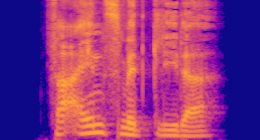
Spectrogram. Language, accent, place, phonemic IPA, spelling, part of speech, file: German, Germany, Berlin, /fɛɐ̯ˈʔaɪ̯nsˌmɪtɡliːdɐ/, Vereinsmitglieder, noun, De-Vereinsmitglieder.ogg
- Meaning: nominative/accusative/genitive plural of Vereinsmitglied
